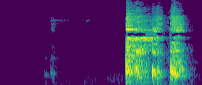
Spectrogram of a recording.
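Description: A person coughing twice in quick succession, loudly, a little over a second in.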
